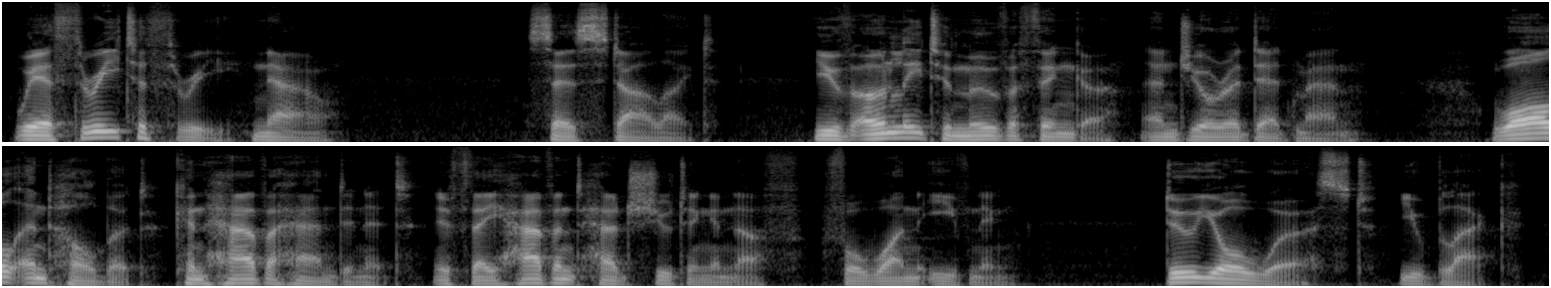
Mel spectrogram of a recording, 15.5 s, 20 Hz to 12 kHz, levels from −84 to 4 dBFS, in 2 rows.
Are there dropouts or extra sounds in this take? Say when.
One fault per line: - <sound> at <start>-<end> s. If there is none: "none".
none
